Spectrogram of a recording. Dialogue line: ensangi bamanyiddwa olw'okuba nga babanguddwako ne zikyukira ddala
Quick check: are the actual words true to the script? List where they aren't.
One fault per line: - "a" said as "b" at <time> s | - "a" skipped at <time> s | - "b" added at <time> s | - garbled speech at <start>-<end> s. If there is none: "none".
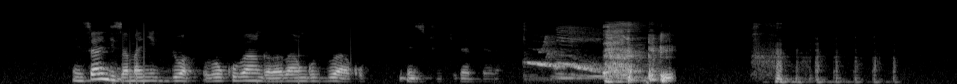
none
